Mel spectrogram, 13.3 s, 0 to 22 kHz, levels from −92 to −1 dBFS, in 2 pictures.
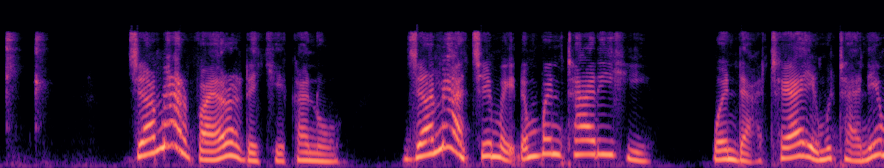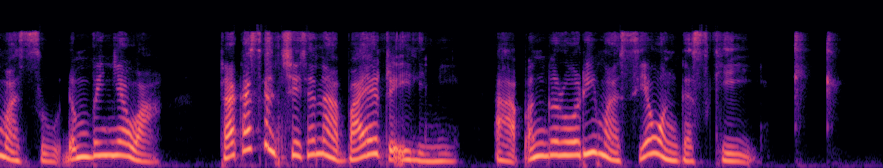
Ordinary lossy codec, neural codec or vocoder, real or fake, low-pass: Opus, 32 kbps; vocoder, 22.05 kHz, 80 mel bands, Vocos; fake; 9.9 kHz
